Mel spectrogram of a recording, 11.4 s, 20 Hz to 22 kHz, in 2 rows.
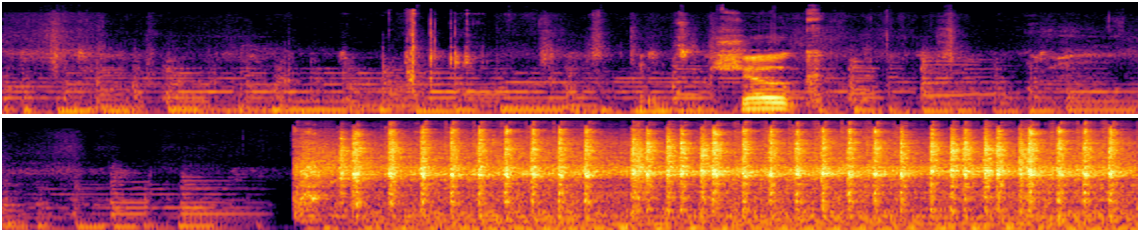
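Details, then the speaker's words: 1984 ATC Big Red three-wheeler failing to start: sharp uneven pops about four a second while cranking, never catches; misfire/detonation from spark plug with closed-up gap. "we have no gap in the spark plug so I'm sure you guys heard that loud popping noise"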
